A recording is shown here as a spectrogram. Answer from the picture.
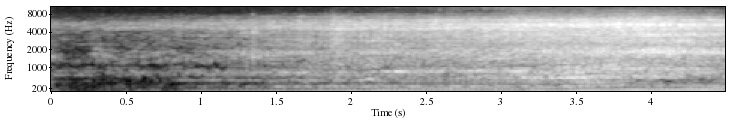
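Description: A motor vehicle running in the background: a steady engine rumble with noise, swelling over the first two seconds and then holding steady.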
